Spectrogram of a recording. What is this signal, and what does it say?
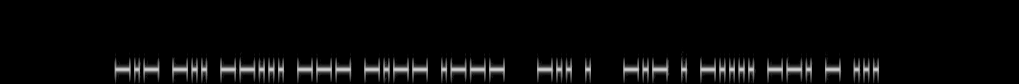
Morse code, heard as a keyed tone, about 25 wpm, 700 Hz. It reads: KD7OYJ DE KE6GTS
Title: USA Callsign DE Callsign - 6 Characters - 25wpm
